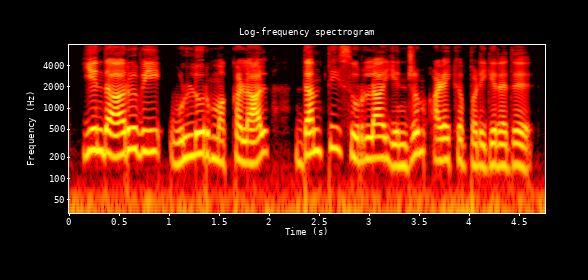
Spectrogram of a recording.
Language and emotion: Tamil, neutral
